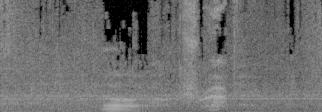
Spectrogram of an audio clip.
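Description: A young man mutters in surprise close by.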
